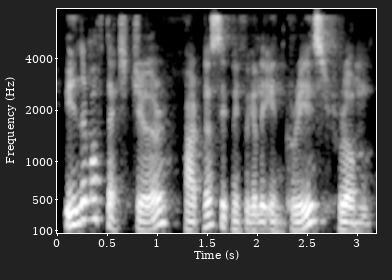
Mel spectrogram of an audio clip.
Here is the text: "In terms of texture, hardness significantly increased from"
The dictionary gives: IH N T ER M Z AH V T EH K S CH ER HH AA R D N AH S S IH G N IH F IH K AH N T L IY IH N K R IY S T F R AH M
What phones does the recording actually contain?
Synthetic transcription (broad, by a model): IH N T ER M AH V T EH K S CH ER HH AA R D N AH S S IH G N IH F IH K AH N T L IY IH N K R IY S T F R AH M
